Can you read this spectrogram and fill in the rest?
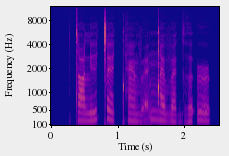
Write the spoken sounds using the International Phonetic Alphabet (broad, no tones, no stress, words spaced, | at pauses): tɑlɪǀɛ ǃʰæ̃væ̰ŋ͡ǃæ væɡʱəʔə˞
